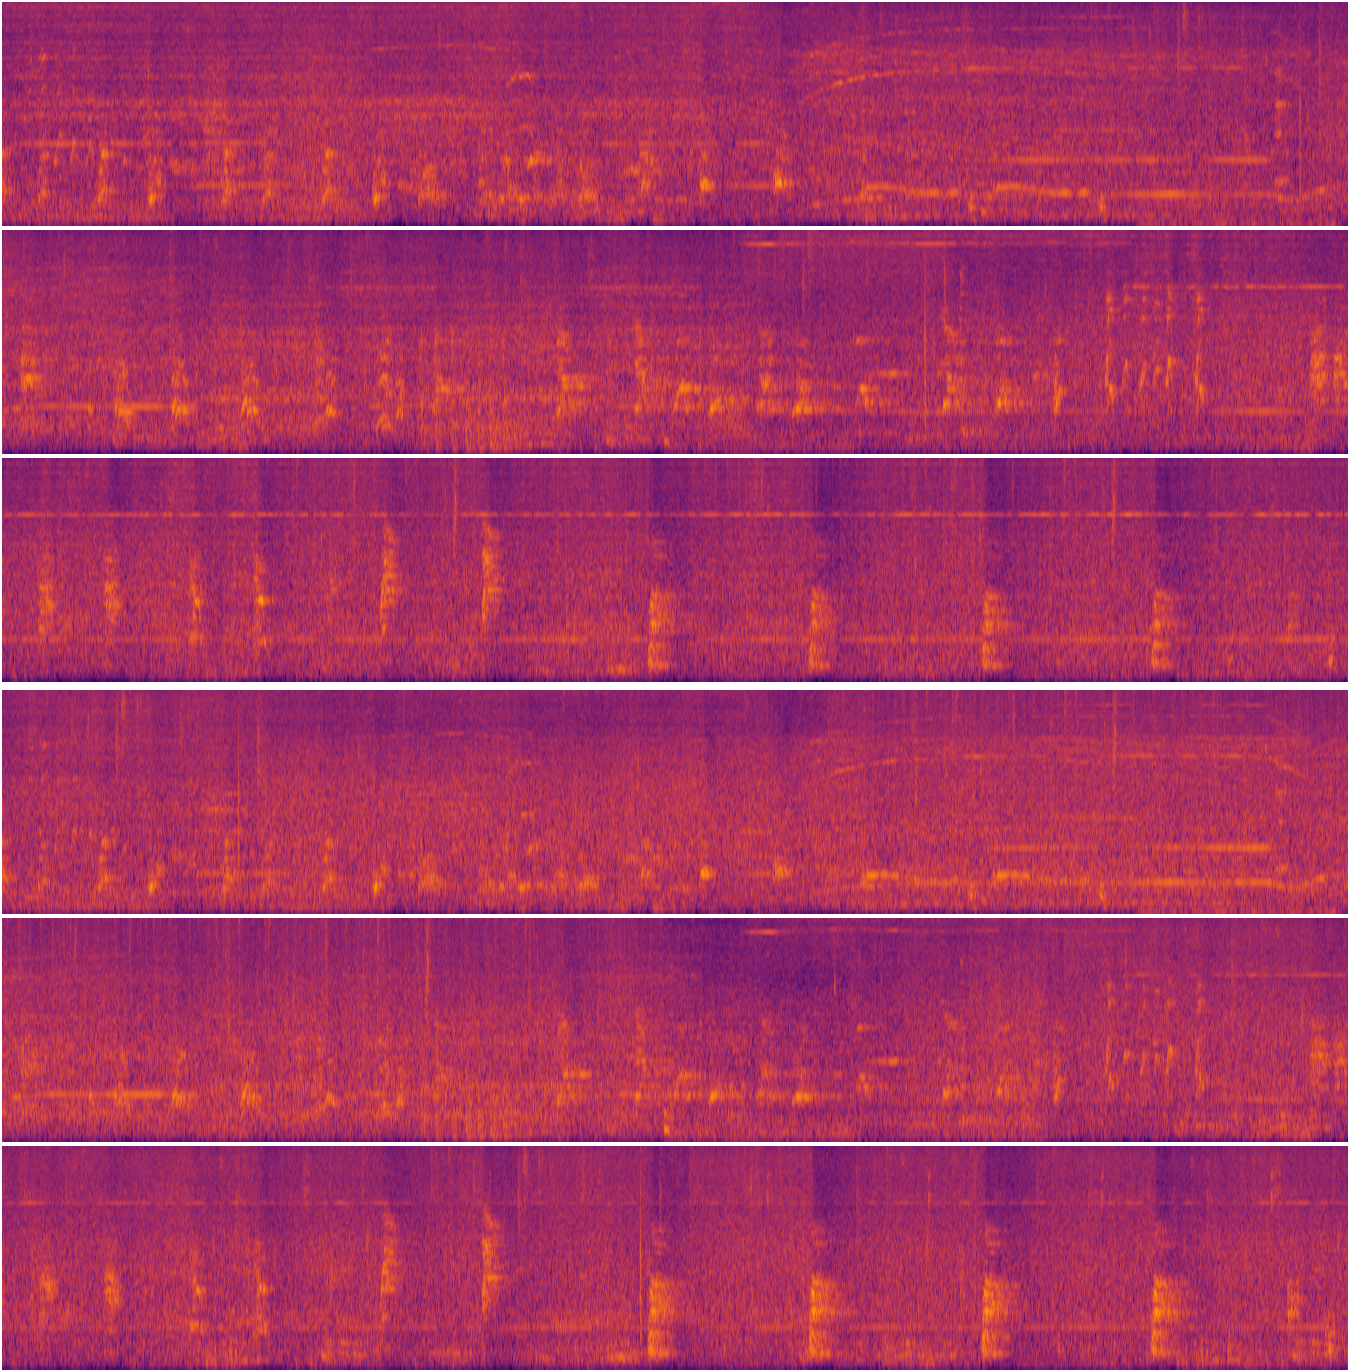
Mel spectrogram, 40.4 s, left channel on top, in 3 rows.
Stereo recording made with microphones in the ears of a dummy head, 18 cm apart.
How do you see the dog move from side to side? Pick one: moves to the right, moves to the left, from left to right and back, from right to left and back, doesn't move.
moves to the right.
